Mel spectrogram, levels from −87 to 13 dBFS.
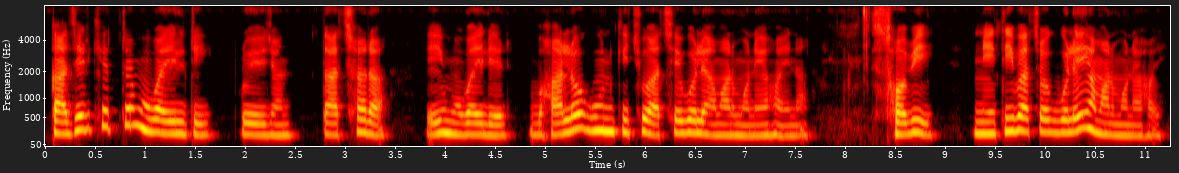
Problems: constant background noise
